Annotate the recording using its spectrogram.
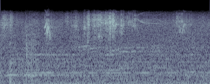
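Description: Small birds chirping faintly, a few short high chirps over steady outdoor background noise.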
